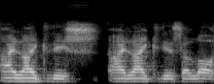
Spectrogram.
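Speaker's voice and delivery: put-on Croatian-accented speech. Retell what a player told you, his coach, amid the wall of noise, imitating a real heavy Croatian accent. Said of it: "the real heavy Crow accent he had".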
